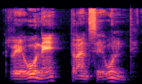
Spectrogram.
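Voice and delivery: ordinary talk, nothing marked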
